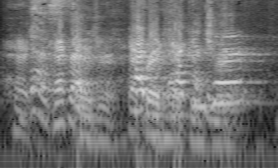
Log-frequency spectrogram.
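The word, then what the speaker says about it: Fred Hechinger: And I guess we have to mention Fred Heidenlinker. – Fred Heckinger. – Completely butchered that.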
